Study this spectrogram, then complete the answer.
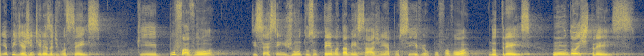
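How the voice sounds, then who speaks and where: High-pitched male speech at a fairly slow pace, dark and mellow in tone, with big swings in loudness. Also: lively intonation. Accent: northeastern Brazilian. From Brazilian Northeast. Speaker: pastor. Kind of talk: sermon. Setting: church.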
